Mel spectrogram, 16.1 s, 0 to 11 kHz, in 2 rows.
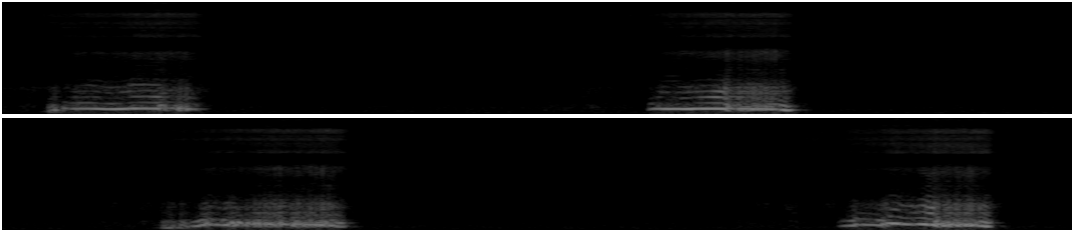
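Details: A real, unprocessed recording of four loud, rattling snores on each in-breath, roughly 13 a minute, separated by quiet pauses; typical snoring.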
